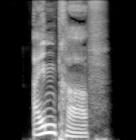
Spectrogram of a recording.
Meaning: first/third-person singular dependent preterite of eintreffen
- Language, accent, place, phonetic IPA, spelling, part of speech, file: German, Germany, Berlin, [ˈaɪ̯nˌtʁaːf], eintraf, verb, De-eintraf.ogg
